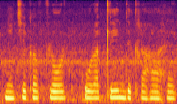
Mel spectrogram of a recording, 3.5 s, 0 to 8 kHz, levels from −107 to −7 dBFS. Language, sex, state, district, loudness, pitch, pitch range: Hindi, female, Madhya Pradesh, Bhopal, -14 LUFS, 190 Hz, 185-195 Hz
